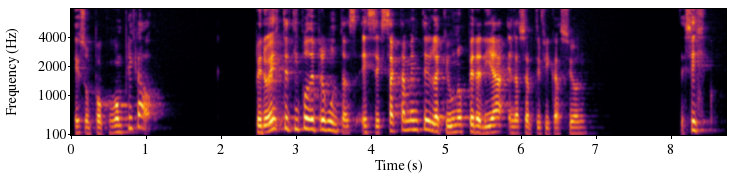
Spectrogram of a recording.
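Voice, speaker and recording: A man teaching a networking course in a relaxed, chatty way. He often asks the class short check-in questions and explains ideas with everyday comparisons. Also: a little high, moderate pace, pauses often. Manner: illustrates points with everyday analogies. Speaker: networking instructor. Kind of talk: explanatory online lesson. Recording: roomy echo.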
